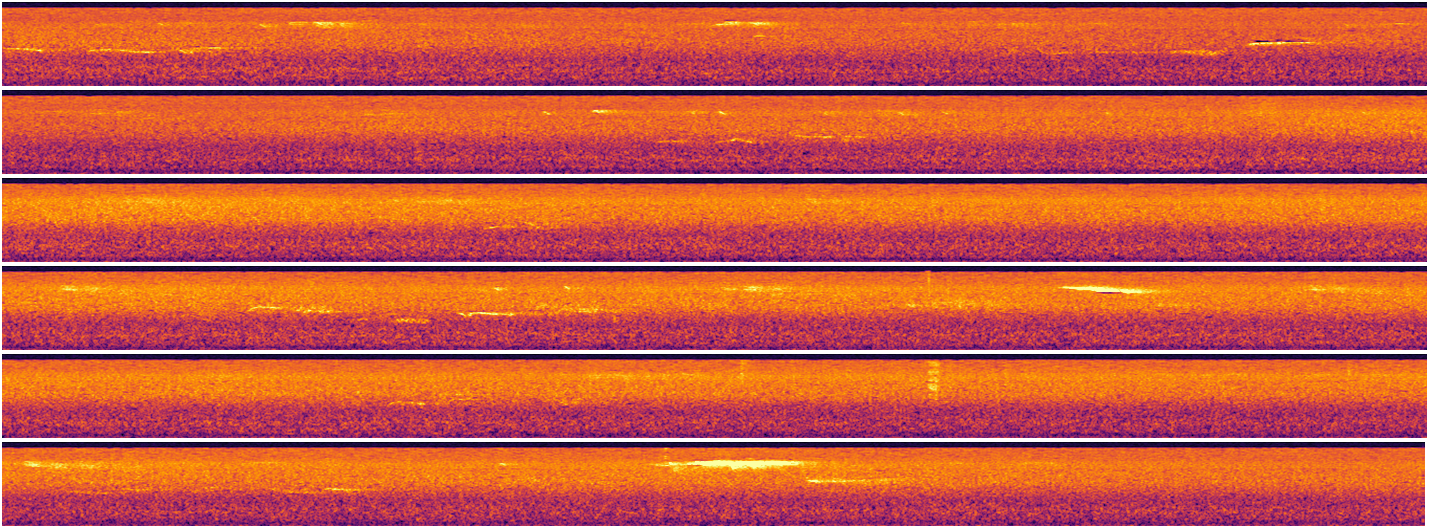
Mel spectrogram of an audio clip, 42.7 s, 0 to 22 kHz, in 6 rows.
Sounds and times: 0.0s wind 42.7s

